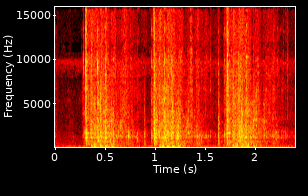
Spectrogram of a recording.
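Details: Tiller on choke after a carburetor screw was turned back in a quarter turn: three quick pull-start cranks with rough chuffing that never run. A no-start, though getting better; more throttle later helped.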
